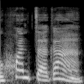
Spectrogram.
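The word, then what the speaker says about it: 换: 네, 바꾸다, 교환하다 할 때 그 환자가 우리 그 교환하다 할 때 환자의 발음과 똑같아요.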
